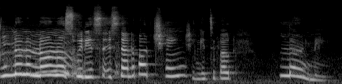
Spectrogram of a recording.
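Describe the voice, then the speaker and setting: A woman's squeaky put-on character voice at an extremely high pitch, with lively intonation and a very fast pace. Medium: short film. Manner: sugary with sudden sharp edges.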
